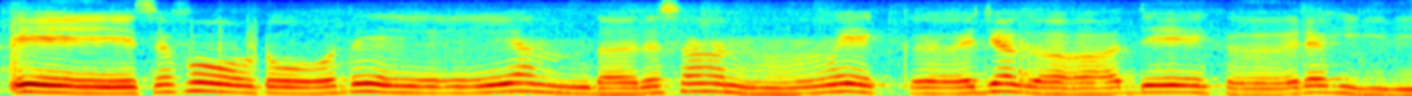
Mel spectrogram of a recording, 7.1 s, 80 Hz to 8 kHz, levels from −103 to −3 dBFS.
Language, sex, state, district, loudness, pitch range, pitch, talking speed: Punjabi, male, Punjab, Kapurthala, -16 LUFS, 180-220 Hz, 195 Hz, 75 wpm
